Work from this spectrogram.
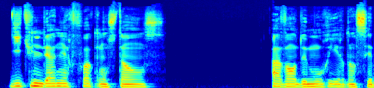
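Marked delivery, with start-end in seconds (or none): none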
